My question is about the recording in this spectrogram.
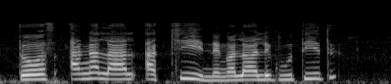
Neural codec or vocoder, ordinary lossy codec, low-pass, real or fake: none; none; 7.2 kHz; real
